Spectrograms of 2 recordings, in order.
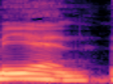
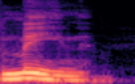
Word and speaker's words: mien: I've been saying mien. It's a French word. It's actually an English word. – Oh, yeah. – Pronounced mean, which means the appearance or manner.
